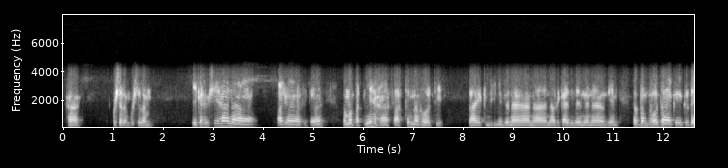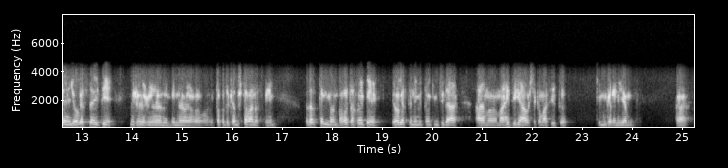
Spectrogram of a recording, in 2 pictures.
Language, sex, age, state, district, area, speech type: Sanskrit, male, 30-45, Karnataka, Raichur, rural, conversation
